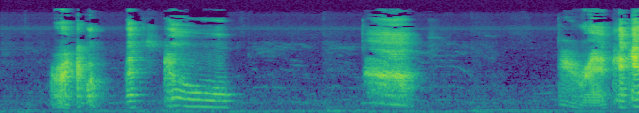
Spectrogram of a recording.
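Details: Female Congo African grey parrot, a pet kept in a country home, chatting while practising her words indoors: several short bursts of hoarse, speech-like syllables with rich harmonics, separated by brief pauses, in a quiet small room.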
